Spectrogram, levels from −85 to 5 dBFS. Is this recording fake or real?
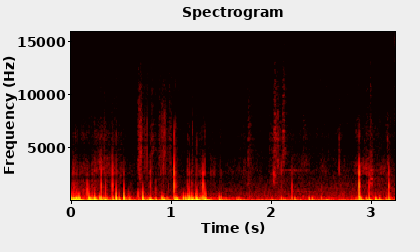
real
